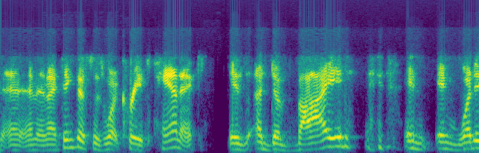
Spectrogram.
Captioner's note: laughs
